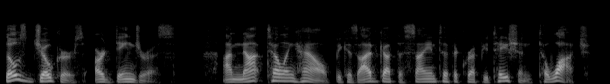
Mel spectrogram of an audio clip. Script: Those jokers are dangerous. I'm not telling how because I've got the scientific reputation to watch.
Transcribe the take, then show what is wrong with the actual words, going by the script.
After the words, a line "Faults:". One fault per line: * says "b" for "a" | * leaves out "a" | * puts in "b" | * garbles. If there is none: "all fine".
Those jokers are dangerous. I'm not telling how because I've got the scientific reputation to watch.
Faults:
all fine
